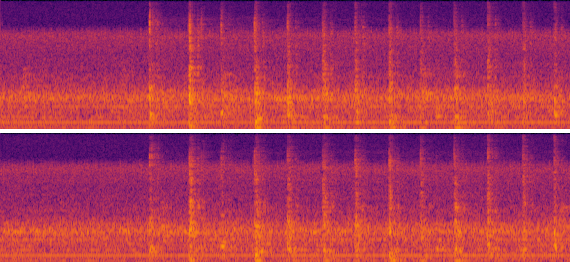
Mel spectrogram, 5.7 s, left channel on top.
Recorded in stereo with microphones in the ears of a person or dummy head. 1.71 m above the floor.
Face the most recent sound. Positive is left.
turn(degrees=-20)  # may be behind; listen again after turning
